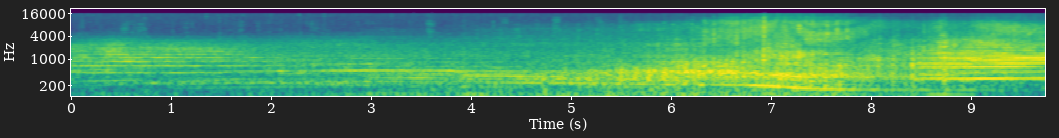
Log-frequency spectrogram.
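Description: A Formula 1 racing car engine with a faulty rev limiter revs up as a sustained, harmonic, buzzing drone. It swells louder and climbs in pitch through the second half.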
